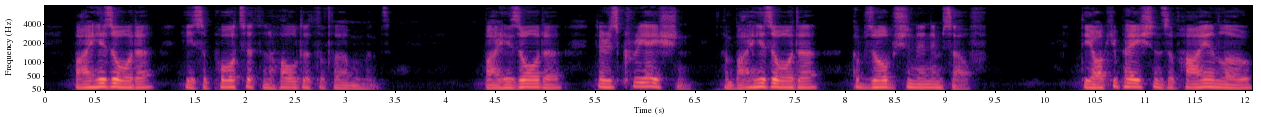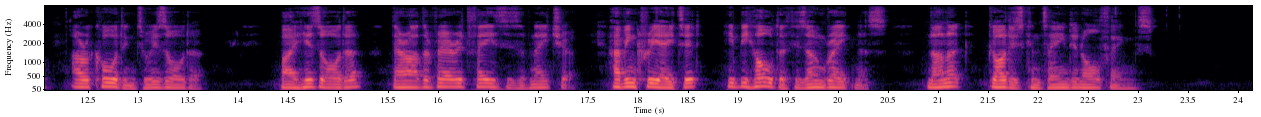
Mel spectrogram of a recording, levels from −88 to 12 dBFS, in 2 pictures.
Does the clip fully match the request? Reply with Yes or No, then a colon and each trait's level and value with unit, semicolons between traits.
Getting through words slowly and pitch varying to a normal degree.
No: average, 150 wpm; average, 3.7 semitones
